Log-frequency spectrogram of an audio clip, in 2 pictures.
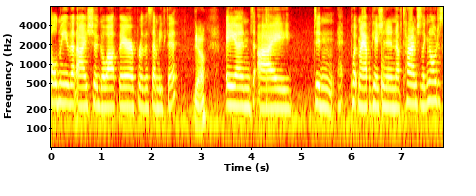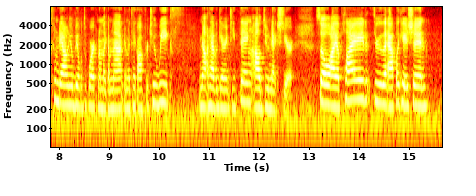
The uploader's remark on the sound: Live From The Strip Club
